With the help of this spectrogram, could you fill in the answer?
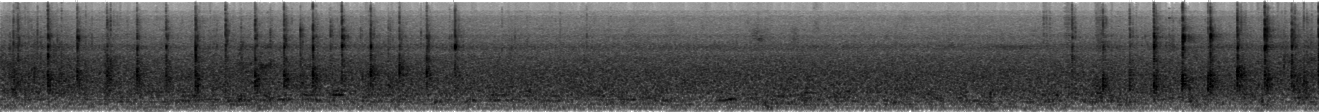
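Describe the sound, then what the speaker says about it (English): Audience applause at an NAAC celebration ceremony: distinct claps ring out at the start, give way to a hissy crowd wash in the middle, then pick up again with sharp, regular claps toward the end. "applause should continue"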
